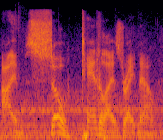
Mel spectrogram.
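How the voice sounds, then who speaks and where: A man's voice: on the low side, big pitch swings, a little slow, noisy background. A man playing a tabletop roleplaying game, switching casually between table chat and speaking as his character.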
